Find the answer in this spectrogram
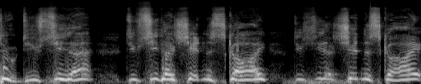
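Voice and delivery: acted, frantic, very loud, high-pitched shrieking. Retelling a friend in the car suddenly pointing at the sky: imitating someone freaking out. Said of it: "he just starts freaking out".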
